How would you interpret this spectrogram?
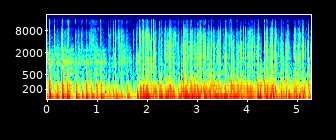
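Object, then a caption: Vinyl-covered binder. Long nails tap and then scratch across the cover of a large, closed, blue vinyl-covered binder lying flat on a box. Quick, dull, low taps in the first couple of seconds give way to a denser, continuous run of muffled thumping and scratching with little high-end brightness.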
